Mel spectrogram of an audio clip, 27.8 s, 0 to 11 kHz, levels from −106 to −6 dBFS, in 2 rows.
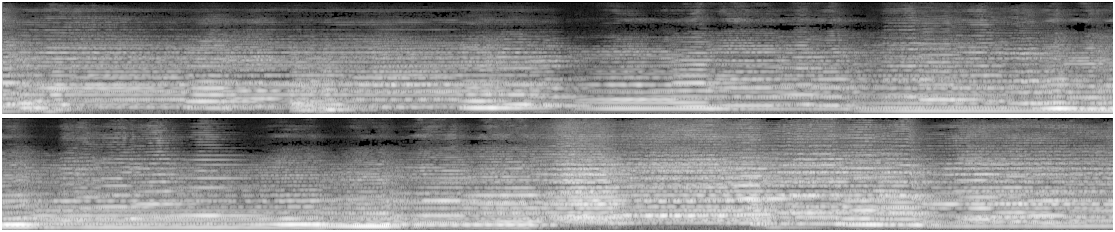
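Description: No technical fault can be heard anywhere in this audio. Nothing in the sound points to a problem in how it was captured, processed or delivered.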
